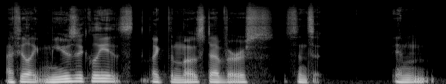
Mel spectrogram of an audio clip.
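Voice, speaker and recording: A man chatting casually on a podcast, upbeat and easygoing, saying "man" and answering with quick agreements. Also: on the low side, steady tone, vocal fry, warm tone, dry recording, clean studio sound.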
